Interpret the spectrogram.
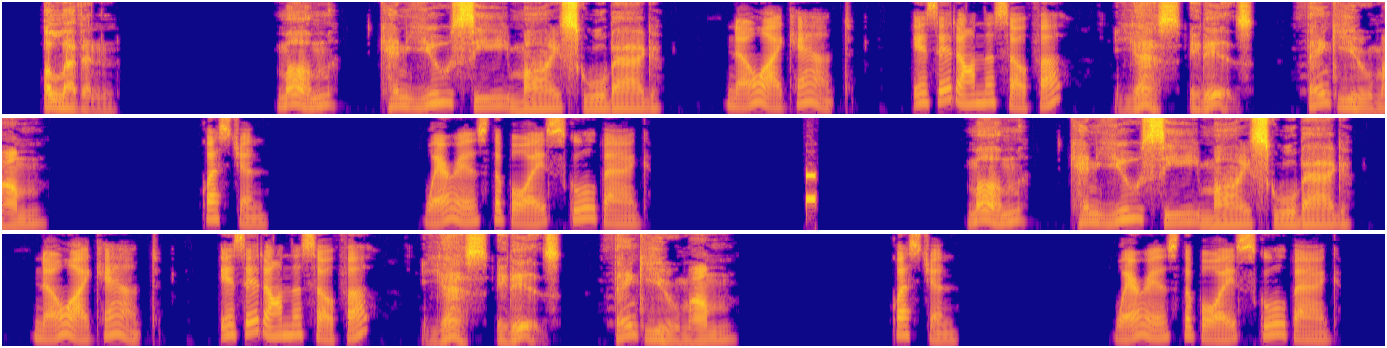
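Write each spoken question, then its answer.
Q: Where is the boy's school bag?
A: On the sofa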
